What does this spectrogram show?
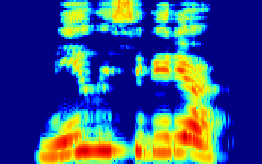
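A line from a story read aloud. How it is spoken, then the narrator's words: Soft, cello-like voice. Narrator (Russian): как звук виолончели мягко молвила Авдотья Фоминишна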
